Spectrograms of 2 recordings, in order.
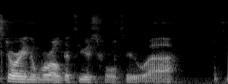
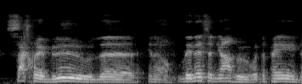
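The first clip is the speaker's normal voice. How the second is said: put-on Sarkozy French accent; slower than usual. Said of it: "You're like".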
